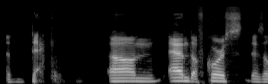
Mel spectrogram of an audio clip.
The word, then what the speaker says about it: deque: Isn't that, couldn't it be like deque? Well, let me tell you, it's the only, I think, the only class in the Kotlin standard library that comes with a pronunciation guide. It is usually pronounced deque.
